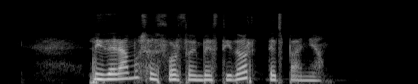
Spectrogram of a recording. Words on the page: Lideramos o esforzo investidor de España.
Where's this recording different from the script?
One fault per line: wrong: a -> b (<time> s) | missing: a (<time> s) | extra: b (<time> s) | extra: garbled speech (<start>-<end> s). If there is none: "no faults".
no faults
